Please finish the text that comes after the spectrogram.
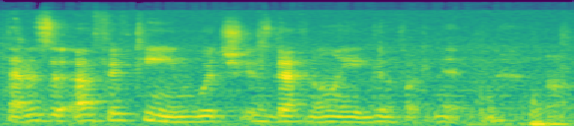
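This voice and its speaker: Woman, tabletop player, casual talk, average pitch, roomy echo, distant mic, noisy background. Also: steady tone, very fast. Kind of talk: casual chat during a game. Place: home, around a gaming table.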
